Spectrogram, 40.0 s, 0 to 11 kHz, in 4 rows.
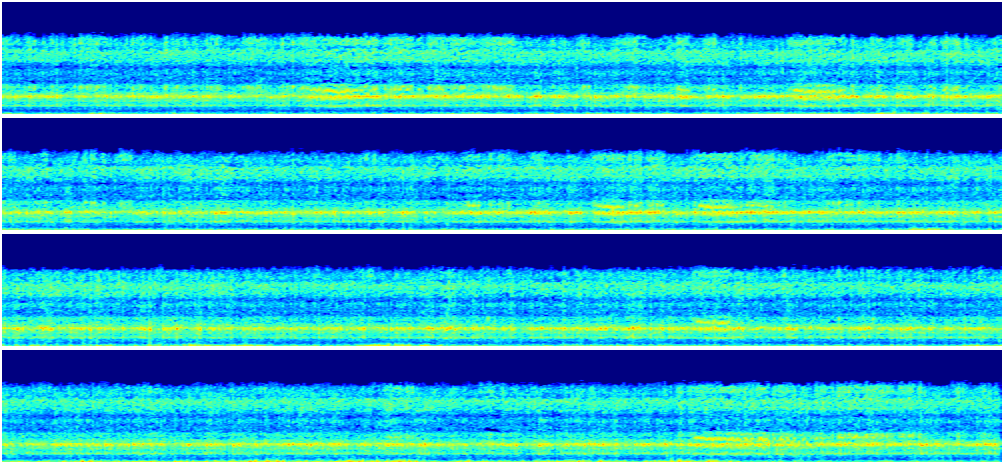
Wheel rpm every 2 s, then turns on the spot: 240, 230, 230, 230, 230, 230, 230, 230, 230, 230, 230, 230, 240, 230, 230, 230, 230, 230, 230, 220.
none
